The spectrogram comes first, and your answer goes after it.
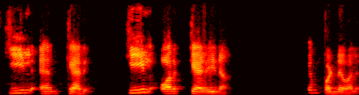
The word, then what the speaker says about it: carina: उनका नाम है कील और कैरिना, नॉट करीना, बॉलीवुड की हीरोइन नहीं, कैरिना, ठीक है, CARINA, कैरिना, कील और कैरिना।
